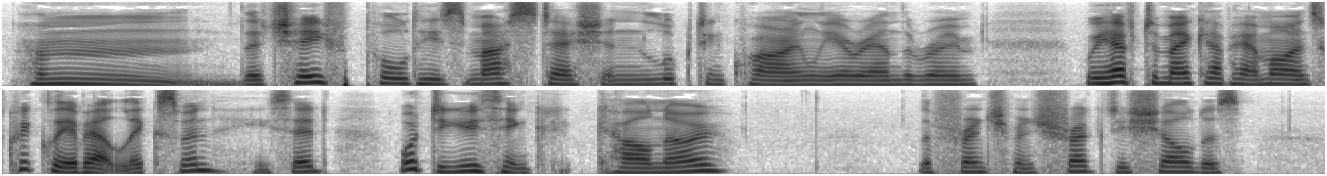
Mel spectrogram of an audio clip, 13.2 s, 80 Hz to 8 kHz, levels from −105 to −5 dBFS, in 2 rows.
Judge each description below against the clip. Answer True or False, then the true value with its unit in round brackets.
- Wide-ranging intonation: False (3.0 semitones)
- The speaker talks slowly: False (165 wpm)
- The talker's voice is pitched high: False (165 Hz)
